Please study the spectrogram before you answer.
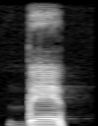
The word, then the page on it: bep: mpur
